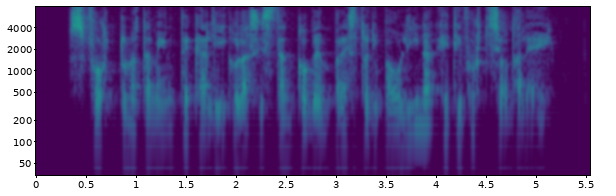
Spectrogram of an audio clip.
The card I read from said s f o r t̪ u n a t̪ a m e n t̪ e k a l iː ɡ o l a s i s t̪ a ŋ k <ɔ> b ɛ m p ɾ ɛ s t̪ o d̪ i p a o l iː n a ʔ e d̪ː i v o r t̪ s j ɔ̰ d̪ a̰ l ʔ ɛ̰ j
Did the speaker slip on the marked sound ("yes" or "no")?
no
